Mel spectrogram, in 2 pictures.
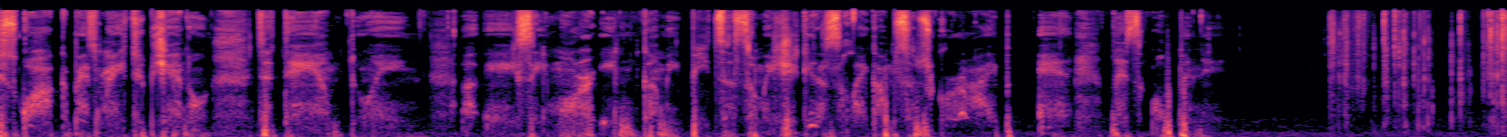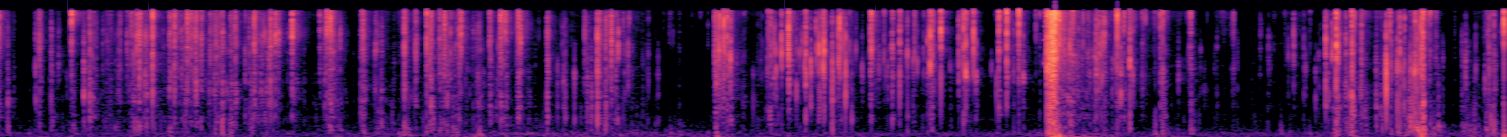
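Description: Plastic wrapper of an e.frutti gummy pizza candy package crinkling in dense, sharp crackles as it is handled right up against the microphone, with a short pause about nine seconds in.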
